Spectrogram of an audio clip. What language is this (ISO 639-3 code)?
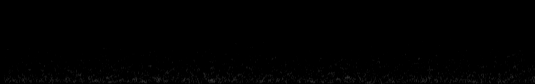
mve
